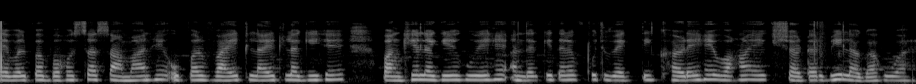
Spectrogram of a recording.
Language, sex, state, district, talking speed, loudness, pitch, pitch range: Hindi, female, Punjab, Fazilka, 185 wpm, -30 LUFS, 200 Hz, 190-210 Hz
